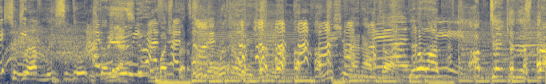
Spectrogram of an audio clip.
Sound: laughter

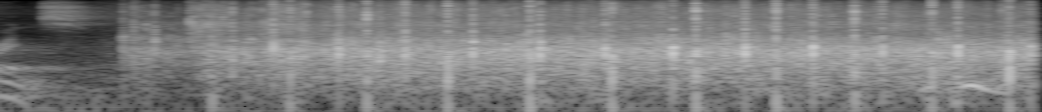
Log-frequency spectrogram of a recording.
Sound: applause

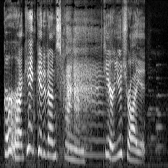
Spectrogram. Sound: Donald Laughs

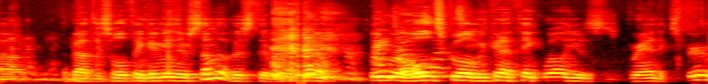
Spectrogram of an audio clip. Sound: cough

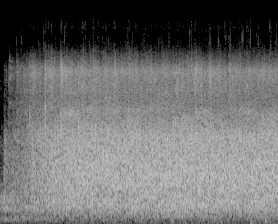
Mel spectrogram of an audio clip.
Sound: audience claps

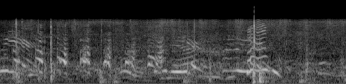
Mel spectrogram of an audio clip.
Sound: laughter

